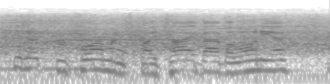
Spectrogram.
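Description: Speech: a man's voice talking after the music has ended.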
